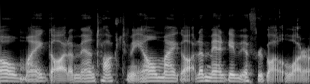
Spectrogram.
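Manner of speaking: low-voiced mock panic, fake-fearful alarm. Acting out a past reaction to a man at the gym giving free water, mock fearful panic. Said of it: "The entire time I was so fucking fearful".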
